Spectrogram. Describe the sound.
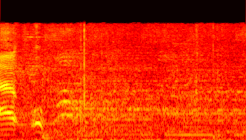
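A tennis ball thuds against a hard floor a couple of times in quick succession as it is picked up during a cardio tennis session, with muffled voices and room noise continuing underneath.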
